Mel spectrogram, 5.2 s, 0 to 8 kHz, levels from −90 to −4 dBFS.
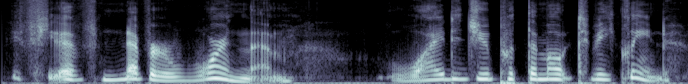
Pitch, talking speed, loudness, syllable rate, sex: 165 Hz, 175 wpm, -19 LUFS, 3.9 syllables/s, male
